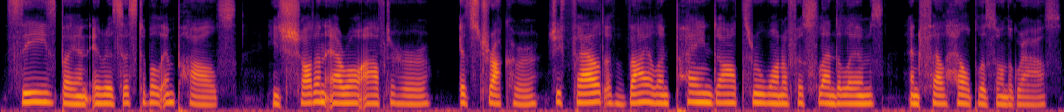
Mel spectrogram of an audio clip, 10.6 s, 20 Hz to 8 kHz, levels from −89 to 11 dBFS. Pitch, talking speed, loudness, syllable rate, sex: 180 Hz, 180 wpm, -19 LUFS, 4.6 syllables/s, female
